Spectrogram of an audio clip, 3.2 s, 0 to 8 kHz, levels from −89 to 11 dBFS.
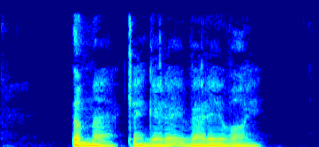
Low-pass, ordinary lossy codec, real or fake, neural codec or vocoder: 7.2 kHz; MP3, 48 kbps; real; none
